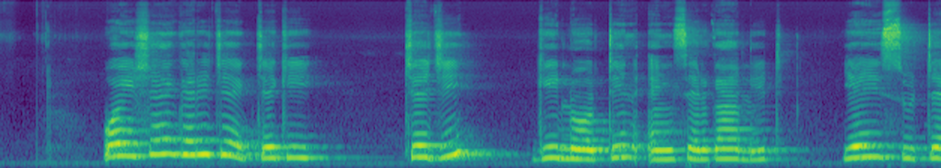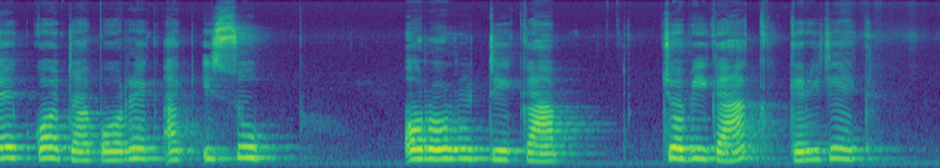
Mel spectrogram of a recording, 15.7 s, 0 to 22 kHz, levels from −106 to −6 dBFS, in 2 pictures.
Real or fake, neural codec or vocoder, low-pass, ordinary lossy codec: real; none; none; none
